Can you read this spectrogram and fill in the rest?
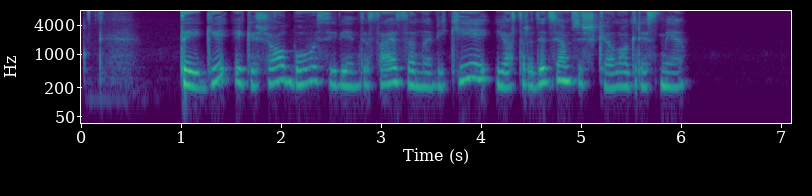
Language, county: Lithuanian, Alytus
